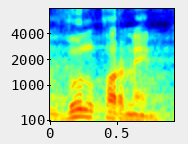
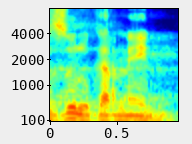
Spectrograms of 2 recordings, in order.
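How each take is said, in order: First: The name begins with a soft 'dh' sound. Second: The name begins with a plain 'z' sound. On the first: This is the original Arabic pronunciation. "Z di sini sebenarnya dia zal" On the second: This is how it is said in Indonesian. "dalam bahasa kita Zulkarnain"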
